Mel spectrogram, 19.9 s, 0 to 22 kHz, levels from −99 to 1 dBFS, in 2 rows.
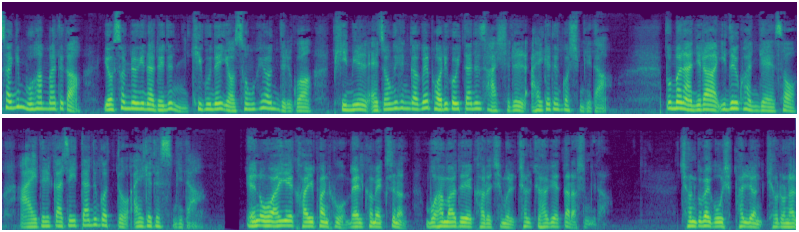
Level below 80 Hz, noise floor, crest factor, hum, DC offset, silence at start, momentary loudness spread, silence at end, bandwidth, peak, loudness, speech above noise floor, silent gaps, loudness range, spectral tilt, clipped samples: -58 dBFS; -61 dBFS; 18 dB; none; under 0.1%; 0 s; 10 LU; 0 s; 15.5 kHz; -4 dBFS; -22 LUFS; 40 dB; none; 3 LU; -5.5 dB/octave; under 0.1%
